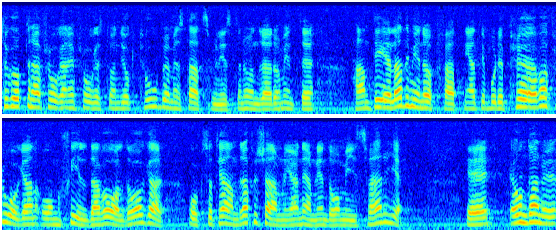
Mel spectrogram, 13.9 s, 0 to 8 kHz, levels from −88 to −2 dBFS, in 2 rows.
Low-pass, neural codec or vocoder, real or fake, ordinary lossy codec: 7.2 kHz; vocoder, 44.1 kHz, 128 mel bands every 512 samples, BigVGAN v2; fake; none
